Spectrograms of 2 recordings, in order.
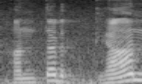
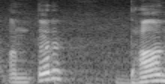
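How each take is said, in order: First: अंतर ध्यान with audible y, "dhyaan"; wrong form. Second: Slow अंतर्धान, "dhaan" without y; correct form. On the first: Teacher repeats the error, अंतर ध्यान with "dhyaan". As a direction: sound the glide in अंतर ध्यान. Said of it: "नहीं होता". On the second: Teacher repeats the correction, slow अंतर्धान with "dhaan". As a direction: stretch अंतर्धान with no glide. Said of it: "होता है". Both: Shown as a demonstration.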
